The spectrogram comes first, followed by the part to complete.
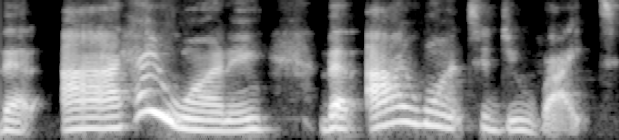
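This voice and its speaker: The recording is dry and close, with no echo. A woman's pitch swings very widely throughout. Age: 60s. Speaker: home decor YouTuber. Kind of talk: live stream chat. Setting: live stream.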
